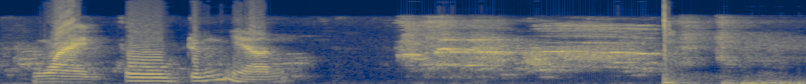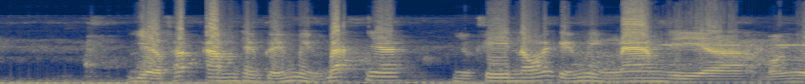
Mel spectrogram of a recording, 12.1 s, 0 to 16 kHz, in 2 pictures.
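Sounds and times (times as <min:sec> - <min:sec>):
rooster crowing: 0:03.0 - 0:05.0, 0:10.6 - 0:12.0
steady low hum: 0:05.0 - 0:11.9.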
